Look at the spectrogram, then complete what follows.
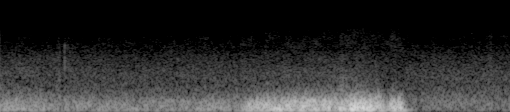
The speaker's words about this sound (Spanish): Este está entrando el chiflón o porque se oye tanto aire. Sí, está entrando el chiflón, yo creo.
